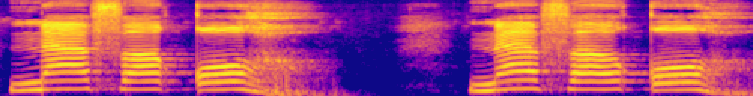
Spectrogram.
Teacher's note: تا ہے، اس کو ہم ہائے ساکنہ میں بدلیں گے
